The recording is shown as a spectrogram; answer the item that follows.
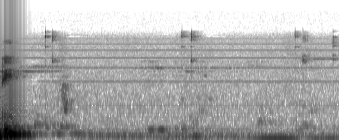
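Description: A few faint computer mouse clicks, spaced apart, in a quiet room.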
